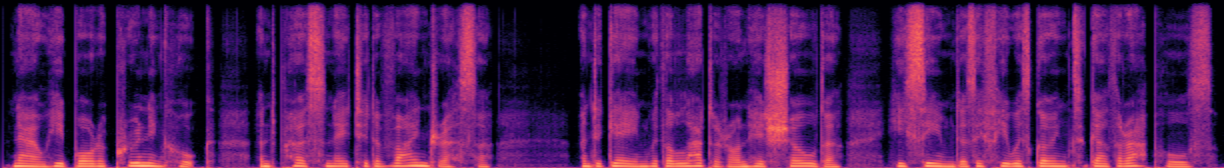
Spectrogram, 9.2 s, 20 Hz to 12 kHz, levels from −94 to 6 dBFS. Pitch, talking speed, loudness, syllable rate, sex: 180 Hz, 190 wpm, -19 LUFS, 5.1 syllables/s, female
